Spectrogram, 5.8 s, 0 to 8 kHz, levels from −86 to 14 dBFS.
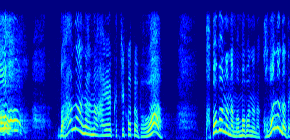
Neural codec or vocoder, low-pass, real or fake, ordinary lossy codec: none; 7.2 kHz; real; none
